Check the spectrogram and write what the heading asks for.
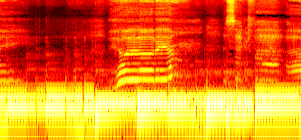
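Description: A worship song with held guitar chords that change about two seconds in and again about five seconds in. A voice sings a long note that slides upward about two seconds in and then holds.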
